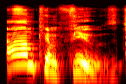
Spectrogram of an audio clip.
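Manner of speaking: normal talking voice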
